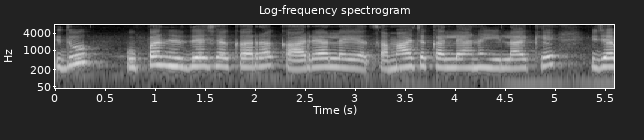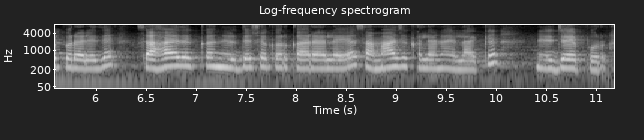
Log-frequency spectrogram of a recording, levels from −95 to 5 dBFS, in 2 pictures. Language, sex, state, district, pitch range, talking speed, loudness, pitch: Kannada, male, Karnataka, Bijapur, 230-270 Hz, 85 wpm, -19 LUFS, 250 Hz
